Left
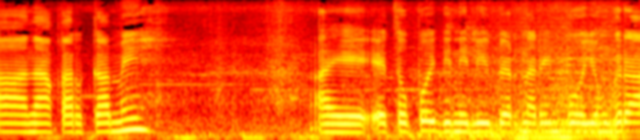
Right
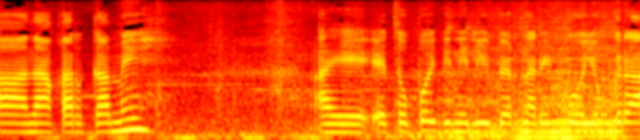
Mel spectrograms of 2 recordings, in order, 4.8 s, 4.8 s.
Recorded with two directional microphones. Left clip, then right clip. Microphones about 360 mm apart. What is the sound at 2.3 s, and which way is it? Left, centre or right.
Speech, centre.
